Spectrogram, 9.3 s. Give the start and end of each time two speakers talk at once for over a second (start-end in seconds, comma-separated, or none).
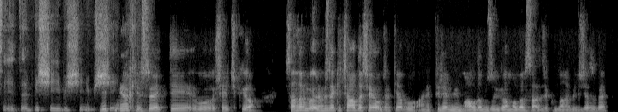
none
